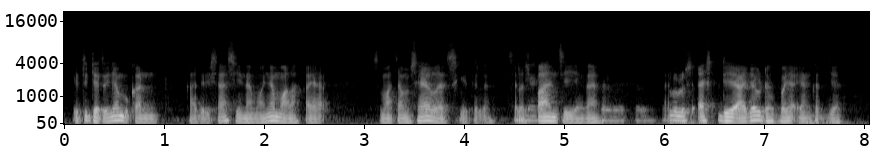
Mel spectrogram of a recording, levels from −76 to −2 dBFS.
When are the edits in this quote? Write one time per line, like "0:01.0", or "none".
0:06.1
